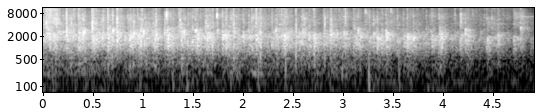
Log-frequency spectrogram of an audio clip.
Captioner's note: applause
